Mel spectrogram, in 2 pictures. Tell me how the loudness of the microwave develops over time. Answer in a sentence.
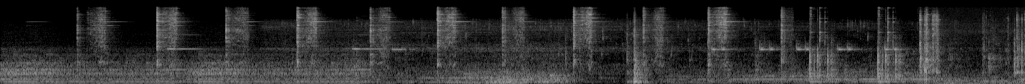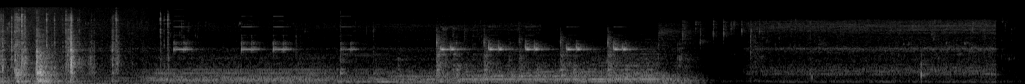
The volume of the microwave stays about the same.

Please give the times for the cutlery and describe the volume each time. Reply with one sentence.
You can hear the cutlery from 0.8 to 11.9 s, getting quieter.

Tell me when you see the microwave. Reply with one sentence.
You can hear the microwave from 0.0 to 17.2 s.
